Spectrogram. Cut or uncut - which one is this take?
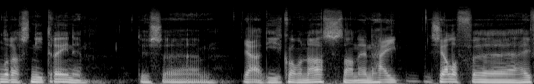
cut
